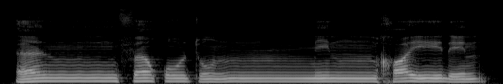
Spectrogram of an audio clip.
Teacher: this qaf has a qalqala, the noon there, followed by fa, is slightly ikhfa.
